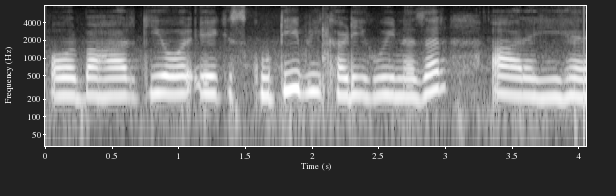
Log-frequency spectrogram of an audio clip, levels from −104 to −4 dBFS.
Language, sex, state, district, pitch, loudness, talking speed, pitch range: Hindi, female, Rajasthan, Jaipur, 235 Hz, -13 LUFS, 190 wpm, 230-245 Hz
